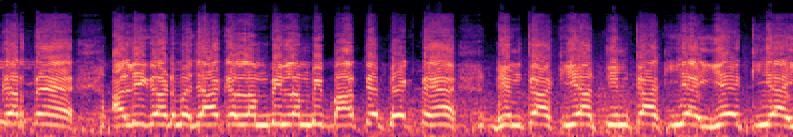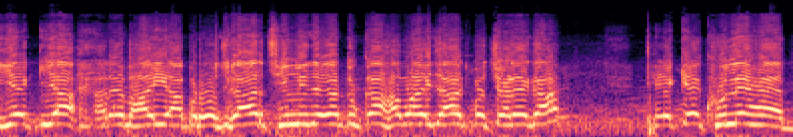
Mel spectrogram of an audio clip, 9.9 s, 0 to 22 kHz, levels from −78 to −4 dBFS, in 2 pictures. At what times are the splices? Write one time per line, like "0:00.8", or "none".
0:05.5

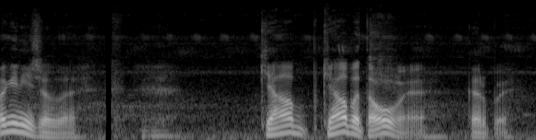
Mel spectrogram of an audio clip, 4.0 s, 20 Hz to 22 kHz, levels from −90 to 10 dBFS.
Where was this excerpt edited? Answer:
none

